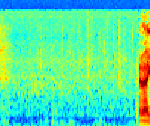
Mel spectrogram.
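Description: Faint computer keyboard keystrokes over quiet room tone as a short shell command is typed and entered.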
